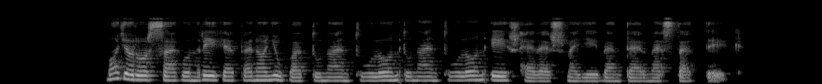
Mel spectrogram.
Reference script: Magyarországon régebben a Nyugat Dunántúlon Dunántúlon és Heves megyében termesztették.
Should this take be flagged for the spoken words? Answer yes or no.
no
